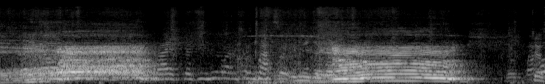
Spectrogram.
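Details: Big fat cow in an Indonesian cattle shed lowing twice: two long, loud, harmonic moos of about two seconds each, the second wavering and falling, with some faint background noise.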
